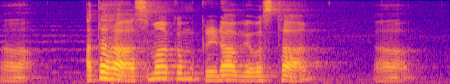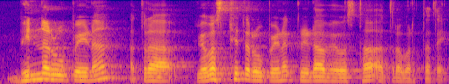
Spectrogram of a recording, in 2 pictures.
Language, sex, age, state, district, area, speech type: Sanskrit, male, 45-60, Karnataka, Uttara Kannada, rural, spontaneous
